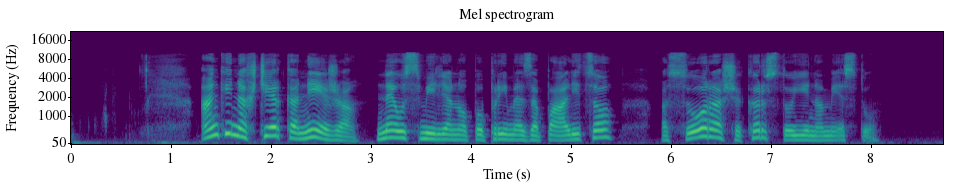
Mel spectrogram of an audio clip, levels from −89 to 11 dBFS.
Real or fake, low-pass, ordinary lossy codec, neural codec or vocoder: real; 9.9 kHz; none; none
